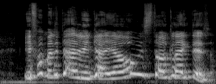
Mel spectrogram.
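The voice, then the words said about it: Goofy caricatured Italian accent. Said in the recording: “anybody doing that goofy ... this caricature voice”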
